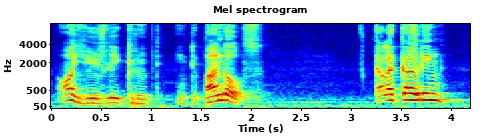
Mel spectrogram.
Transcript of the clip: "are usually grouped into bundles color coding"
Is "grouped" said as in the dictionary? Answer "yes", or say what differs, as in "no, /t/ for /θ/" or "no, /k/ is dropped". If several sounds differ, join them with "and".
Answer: yes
